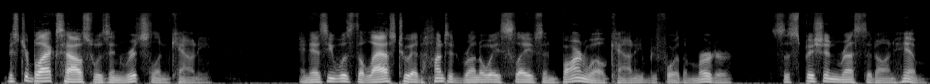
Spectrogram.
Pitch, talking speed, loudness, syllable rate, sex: 105 Hz, 180 wpm, -21 LUFS, 5.4 syllables/s, male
